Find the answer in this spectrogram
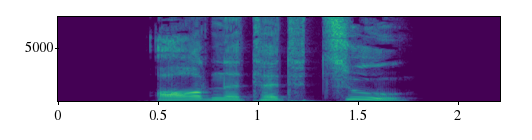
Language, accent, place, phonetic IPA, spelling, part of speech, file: German, Germany, Berlin, [ˌɔʁdnətət ˈt͡suː], ordnetet zu, verb, De-ordnetet zu.ogg
- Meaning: inflection of zuordnen: 1. second-person plural preterite 2. second-person plural subjunctive II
